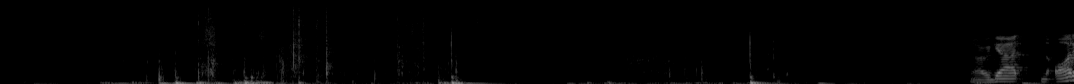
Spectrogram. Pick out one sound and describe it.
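Cardboard boxes thump and scrape on a table.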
